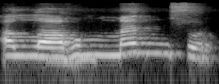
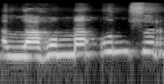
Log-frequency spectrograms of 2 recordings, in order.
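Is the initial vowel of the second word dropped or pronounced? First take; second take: dropped; pronounced. First: The m links directly into n, vowel dropped. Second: The second word's initial vowel is pronounced separately. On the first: The speaker calls it right. "हम मीम को नून के साथ मिला देते हैं" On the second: The speaker calls it wrong. "अल्लाहुम्मा उनसुर नहीं कहेंगे"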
